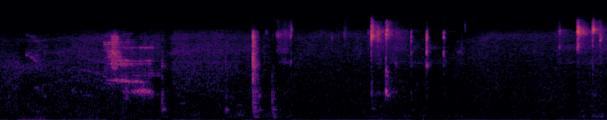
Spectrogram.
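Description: Faint, scattered clicks, a few irregular taps over several seconds, with a brief faint voice about a second in.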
